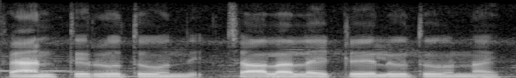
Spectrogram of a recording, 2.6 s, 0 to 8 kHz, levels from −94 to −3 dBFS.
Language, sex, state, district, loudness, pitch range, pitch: Telugu, male, Telangana, Mahabubabad, -20 LUFS, 110-115 Hz, 110 Hz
